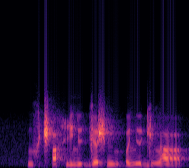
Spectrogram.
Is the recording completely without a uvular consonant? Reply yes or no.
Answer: yes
